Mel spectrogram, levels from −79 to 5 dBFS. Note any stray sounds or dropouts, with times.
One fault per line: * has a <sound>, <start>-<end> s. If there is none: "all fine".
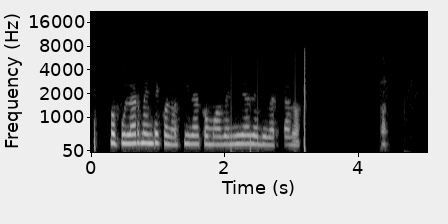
* has a laugh, 4.3-4.5 s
